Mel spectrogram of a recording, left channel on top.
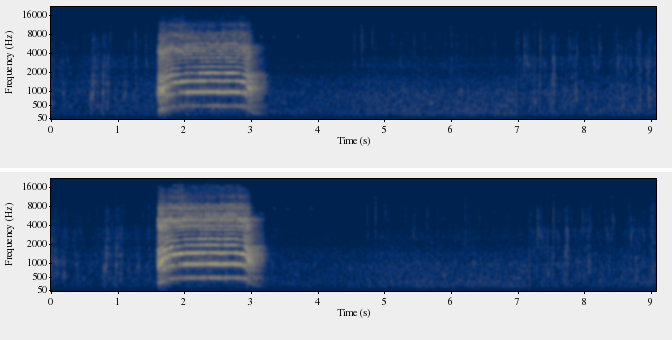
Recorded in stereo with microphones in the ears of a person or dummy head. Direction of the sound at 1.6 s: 60° right (ahead or behind).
